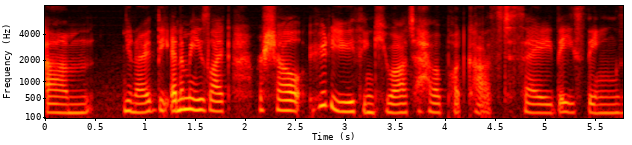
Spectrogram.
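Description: Her pitch sits at a medium level and varies in an ordinary way. The woman talks at a moderate pace. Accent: Australian. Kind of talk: casual solo talk with faith themes. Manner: casual, many fillers.

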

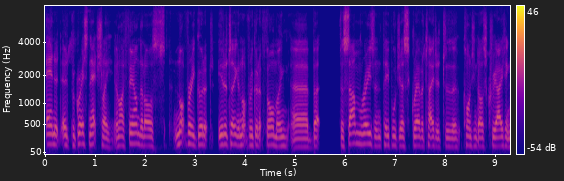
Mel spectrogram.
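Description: With a New Zealand accent, a man with a fairly high voice rattles along very fast with hardly any pauses, his loudness very even and his intonation fairly even, in a dry, close sound with no echo. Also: quiet background. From New Zealand, South Island. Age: 50s. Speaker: survivalist YouTuber and homesteader. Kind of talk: casual chat. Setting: outdoors, remote call. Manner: halting.

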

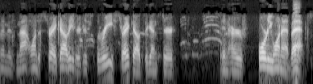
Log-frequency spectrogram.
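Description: The man has an ordinary speaking voice at medium pitch, moving at a moderate pace with fairly even intonation and big swings in loudness. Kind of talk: color commentary alongside the play-by-play call. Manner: conversational, steady, informative, with stats and pitch-by-pitch description.

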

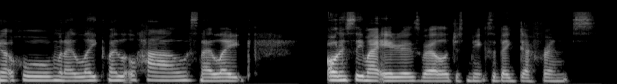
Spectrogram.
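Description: Speaking in an Edinburgh accent, a woman holds a medium pitch and a monotone, flat intonation. Her pace is moderate, and the background is quiet. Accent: Scottish (Edinburgh). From Scotland, Edinburgh. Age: 20s. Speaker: journalism student. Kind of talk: casual chat. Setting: in person at university.

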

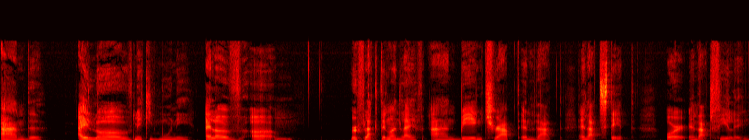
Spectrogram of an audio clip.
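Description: Speaking at a very slow pace, a woman uses a fairly low pitch with ordinary pitch variation. The recording is very clean with a silent background. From Philippines. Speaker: podcaster. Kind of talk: casual monologue. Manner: informal, unscripted.

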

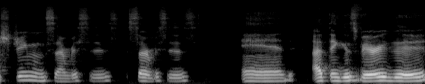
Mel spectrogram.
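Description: In an American accent, a woman talks at a moderate pace and a fairly low pitch. Hers is a plain, everyday voice. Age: 20s. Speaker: podcast co-host, college student. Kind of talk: casual chat.

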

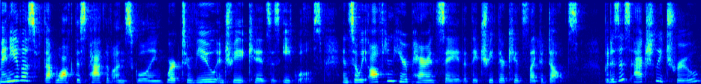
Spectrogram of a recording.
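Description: A woman with an unremarkable speaking voice talks at medium pitch. Her intonation is lively and her pace moderate. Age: 40s. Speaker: podcast co-host. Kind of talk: scripted narration; casual chat.

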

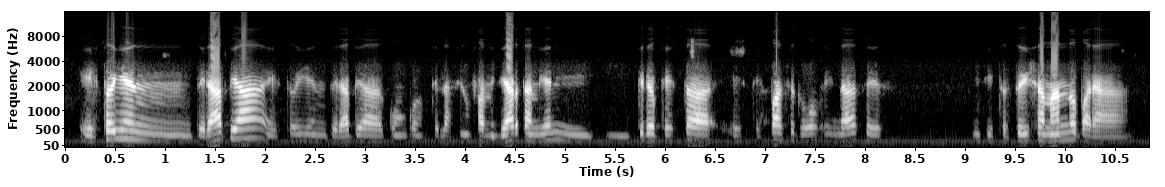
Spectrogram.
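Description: Over a dry, close sound with no echo, a woman speaks at a fairly slow pace with a fairly low pitch, a bright, sharp tone, fairly even intonation, and big swings in loudness. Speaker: caller. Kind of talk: phone-in consultation. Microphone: delay on the line.

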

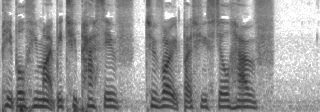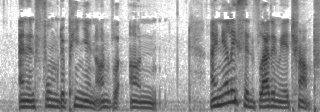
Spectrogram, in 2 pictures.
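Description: On a very clean recording with a silent background, a woman speaks at a moderate pace and a fairly low pitch with ordinary pitch variation. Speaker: political commentary livestreamer and podcaster. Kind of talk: livestream political commentary monologue. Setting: live Periscope and YouTube broadcast. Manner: self-described boring vocal tone.

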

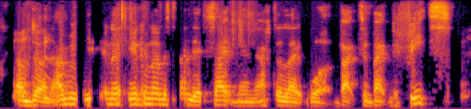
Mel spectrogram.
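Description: At a medium pitch and a fairly quick pace, a man speaks in a dark, mellow tone with a slightly husky edge and ordinary pitch variation.

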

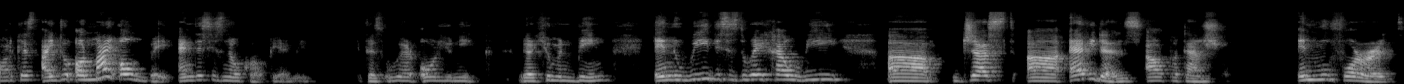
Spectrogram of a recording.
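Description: Lively intonation marks this woman's bright, sharp voice, spoken with a non-native accent. Her pace is moderate. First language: not English. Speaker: podcast host and digital marketing coach. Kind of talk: casual interview. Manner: halting, filler-heavy.

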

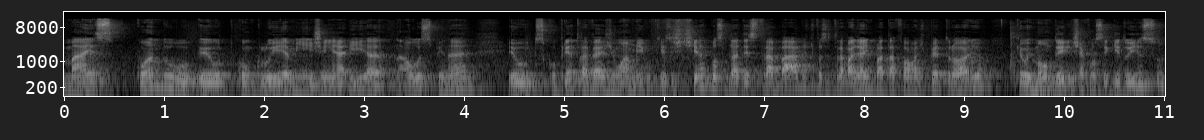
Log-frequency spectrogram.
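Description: Noticeable background noise and audible room echo around a male voice, fairly high in pitch, its pitch varying in an ordinary way. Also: fairly quick pace. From Brazil, Belém do Pará. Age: 30s. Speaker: travel miles and credit card specialist. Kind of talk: interview.

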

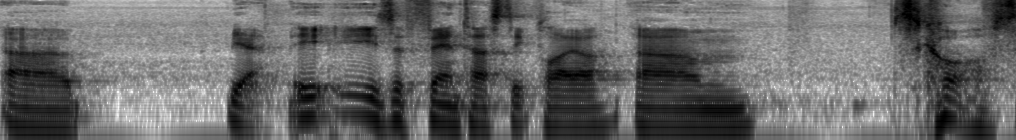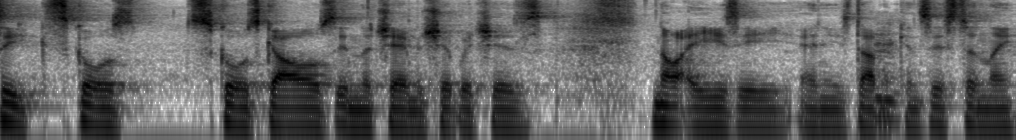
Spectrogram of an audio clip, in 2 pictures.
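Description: Very deep and low, a man's voice carries ordinary pitch variation at a moderate pace. His loudness swings widely. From Wollongong, Australia. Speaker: podcast co-host, football fan. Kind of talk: casual chat.

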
